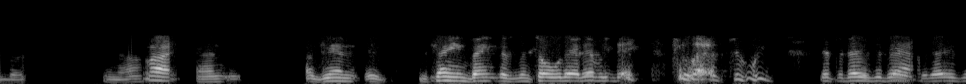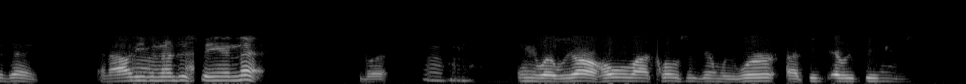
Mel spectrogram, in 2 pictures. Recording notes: TNTSuperfantastic Conference Call.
